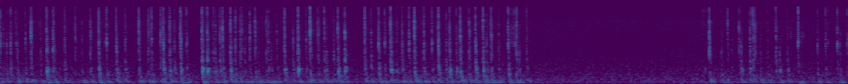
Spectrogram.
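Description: Two hands type with their fingertips on a backlit MacBook Pro laptop keyboard, its plastic keycaps set in a hollow aluminum case. A rapid stream of short, dry key taps, each a light click over a soft low thud, runs for about five seconds. It stops for a near-silent pause, then the tapping resumes more sparsely.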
